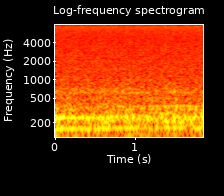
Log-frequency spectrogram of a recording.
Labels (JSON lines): {"label": "anthrophony, boat engine", "recorder": "HydroMoth"}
